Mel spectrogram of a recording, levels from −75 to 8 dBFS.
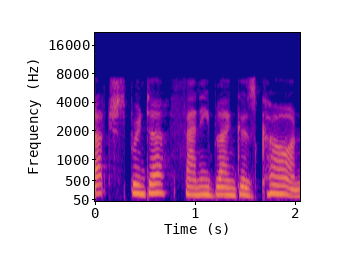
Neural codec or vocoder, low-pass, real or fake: none; 7.2 kHz; real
